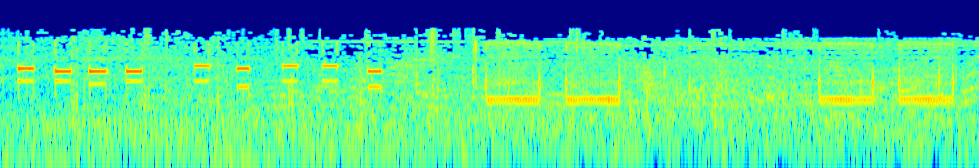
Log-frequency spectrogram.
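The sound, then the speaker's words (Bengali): Telephone keypad beeps as a number is dialed: a quick series of short, even tones, followed by repeated ringing tones that come in pairs while the call connects. “Niloy সরকারের বাড়ি থেকে ফেরার পথে প্রণয়কে phone করল দিগন্ত”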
